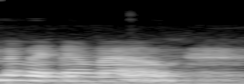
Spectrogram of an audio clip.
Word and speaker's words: Malinda Lo: make sure it's love hello my name is Melinda Lowe this isn't the name I was born with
